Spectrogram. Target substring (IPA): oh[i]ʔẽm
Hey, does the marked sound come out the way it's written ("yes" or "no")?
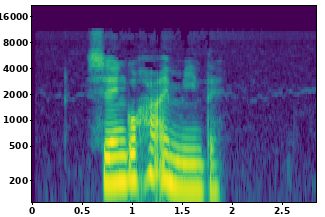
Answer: no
